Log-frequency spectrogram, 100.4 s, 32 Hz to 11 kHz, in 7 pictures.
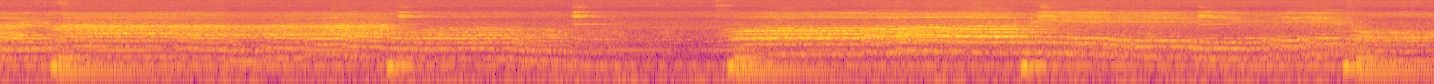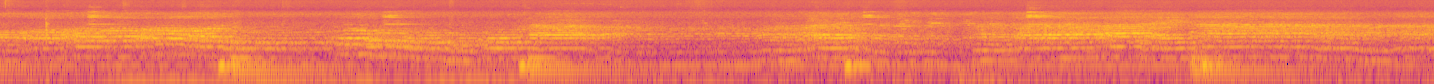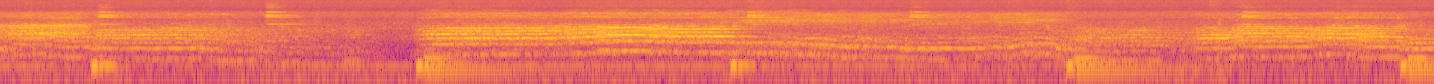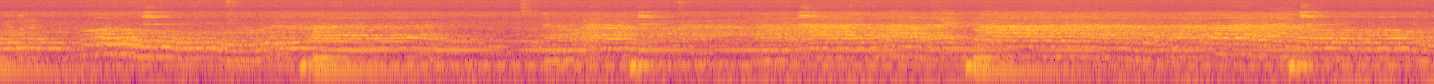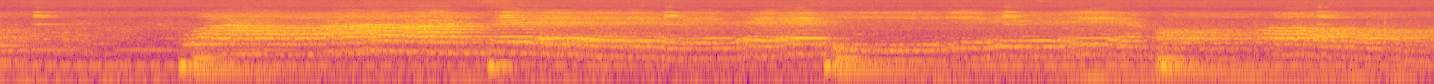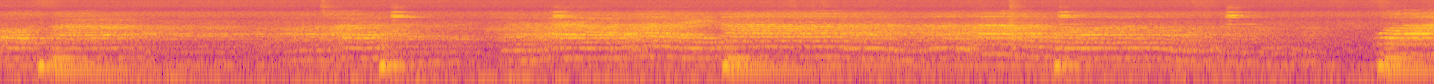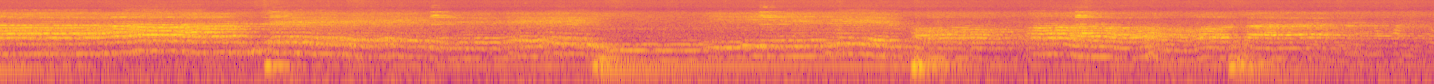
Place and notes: Mengjia Longshan Temple, Taipei City - chanting
walking around in the Temple, hundreds of old woman are sitting in the temple chanting together, Sony PCM D50 + Soundman OKM II
萬華區 (Wanhua District), 台北市 (Taipei City), 中華民國, 25 May 2013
